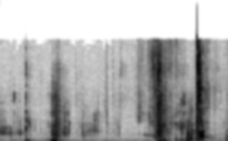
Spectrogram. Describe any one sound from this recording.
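A woman bites into crispy ramen pizza crust with a loud crunch close to a microphone.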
